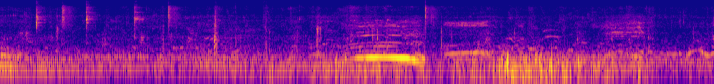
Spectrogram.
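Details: Cattle during karapan sapi bull race training, a drawn-out harmonic moo rising and falling midway, amid constant men's chatter and shouts, sharp clacks and background noise.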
